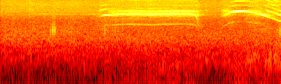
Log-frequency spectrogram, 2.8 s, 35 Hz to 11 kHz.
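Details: A rare song thrush (Turdus philomelos) recorded in Japan on 24 March 2014 gives a thin, high, drawn-out whistle lasting about a second, then a brief falling note, over a steady background hiss.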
